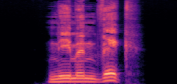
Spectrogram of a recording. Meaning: first/third-person plural subjunctive II of wegnehmen
- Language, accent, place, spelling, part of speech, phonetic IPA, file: German, Germany, Berlin, nähmen weg, verb, [ˌnɛːmən ˈvɛk], De-nähmen weg.ogg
